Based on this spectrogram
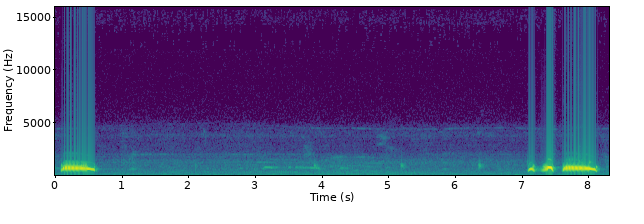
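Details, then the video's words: Wild dove cooing as a decoy to lure birds: one short hoarse coo, then several seconds of silence, then two brief rising notes and another steady buzzy coo. "Tiếng cu rừng gáy kích bổi hiệu quả"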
